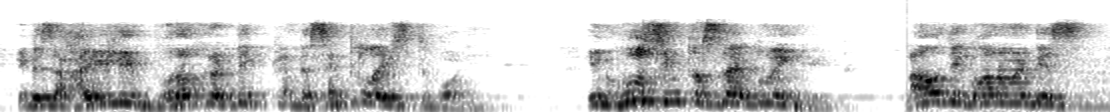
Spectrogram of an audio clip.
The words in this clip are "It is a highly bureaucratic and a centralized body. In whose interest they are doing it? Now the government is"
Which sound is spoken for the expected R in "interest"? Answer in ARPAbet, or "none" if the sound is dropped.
none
